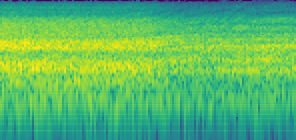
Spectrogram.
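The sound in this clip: Steady ocean surf played as background sound from a phone, a continuous broad hiss that eases slightly midway and carries on alone without voices.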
